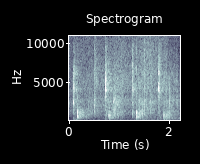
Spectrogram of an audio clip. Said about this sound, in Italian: I suoi passi.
